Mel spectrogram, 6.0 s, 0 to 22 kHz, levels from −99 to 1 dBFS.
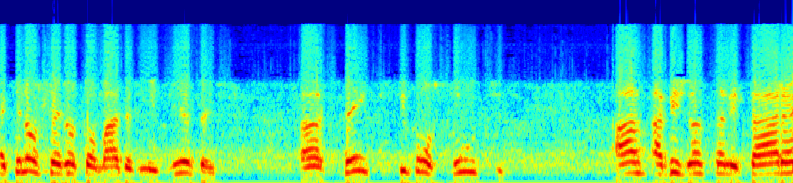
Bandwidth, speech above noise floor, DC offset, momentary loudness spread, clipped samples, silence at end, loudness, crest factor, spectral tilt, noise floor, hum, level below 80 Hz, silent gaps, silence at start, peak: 13 kHz; 25 dB; 0.6%; 9 LU; under 0.1%; 0 s; -12 LUFS; 12 dB; -6 dB/octave; -36 dBFS; none; -40 dBFS; none; 0 s; 0 dBFS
